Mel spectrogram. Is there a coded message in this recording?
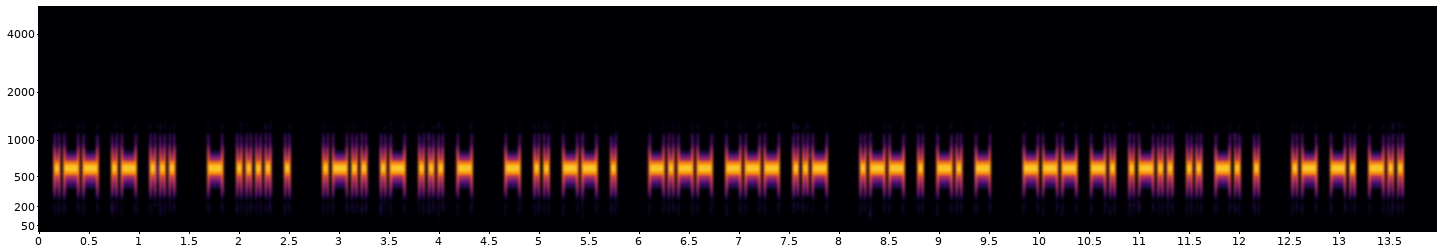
Yes: Morse code from 0.2 to 13.6 s, heard as a keyed tone, about 25 wpm, 600 Hz. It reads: WAS THE LAST TIME YOU WENT ONLINE AND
